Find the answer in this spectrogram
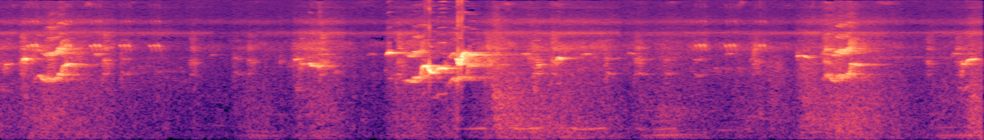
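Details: Sooty-headed bulbul housed in an aviary, uttering bright whistled phrases at intervals, with soft chirps and faint low background noise between them.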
